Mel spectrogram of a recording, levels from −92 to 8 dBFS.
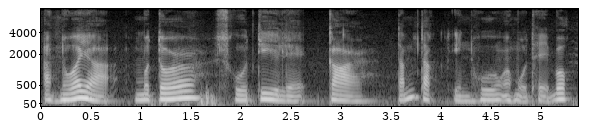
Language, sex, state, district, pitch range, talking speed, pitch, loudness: Mizo, male, Mizoram, Aizawl, 105-140 Hz, 145 wpm, 120 Hz, -17 LUFS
